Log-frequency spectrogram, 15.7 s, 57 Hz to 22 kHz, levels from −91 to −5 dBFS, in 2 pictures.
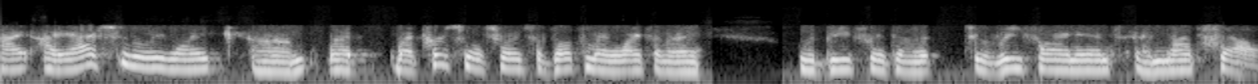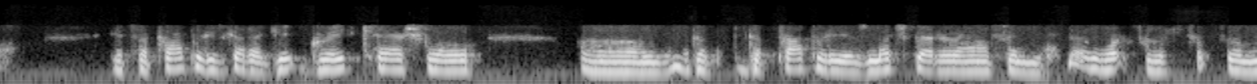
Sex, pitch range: male, 145-170 Hz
